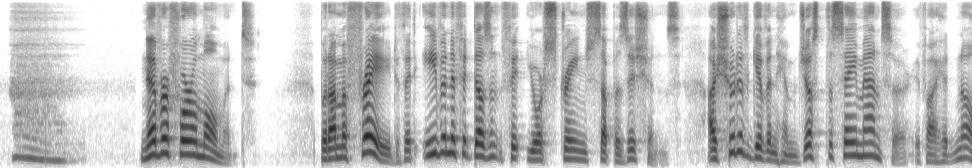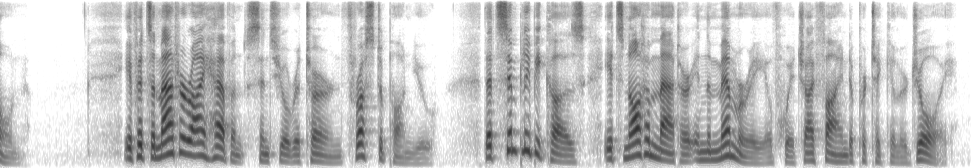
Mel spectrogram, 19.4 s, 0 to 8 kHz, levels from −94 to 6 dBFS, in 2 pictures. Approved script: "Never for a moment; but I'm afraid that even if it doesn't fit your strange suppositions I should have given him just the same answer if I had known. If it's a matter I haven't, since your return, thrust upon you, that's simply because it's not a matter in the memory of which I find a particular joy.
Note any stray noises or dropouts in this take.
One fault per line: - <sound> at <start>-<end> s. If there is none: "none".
- sigh at 0.1-0.9 s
